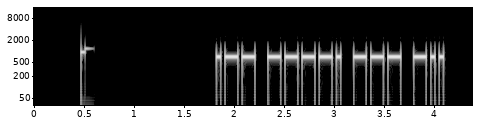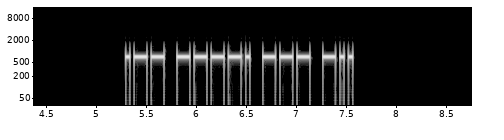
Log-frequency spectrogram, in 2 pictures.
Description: Morse code, heard as a keyed tone, about 28 wpm, 700 Hz. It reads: W9OD W9OD
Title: Easy Call Signs Repeated 2x - 28wpm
